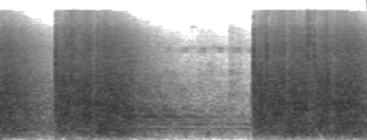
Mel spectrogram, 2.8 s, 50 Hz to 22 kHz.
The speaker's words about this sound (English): Here, they're firing live bullets from T 91 assault rifles in standing, kneeling, and prone positions.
